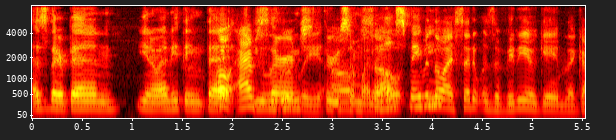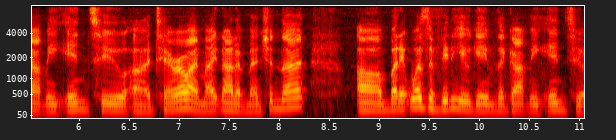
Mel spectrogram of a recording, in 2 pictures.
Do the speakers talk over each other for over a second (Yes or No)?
Yes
